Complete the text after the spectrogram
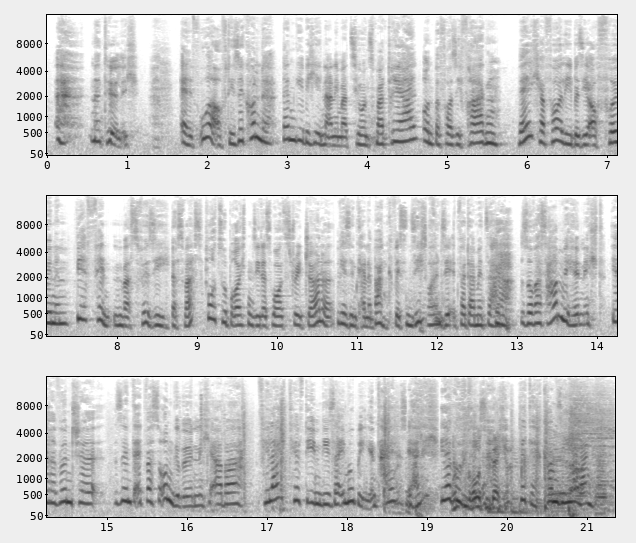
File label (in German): Empfangsdame; Suits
